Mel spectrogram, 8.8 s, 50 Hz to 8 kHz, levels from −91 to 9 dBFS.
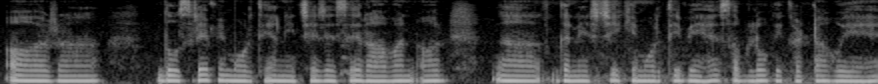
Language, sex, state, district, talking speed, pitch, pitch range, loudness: Hindi, female, Bihar, Muzaffarpur, 145 wpm, 180 Hz, 175-185 Hz, -27 LUFS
